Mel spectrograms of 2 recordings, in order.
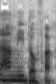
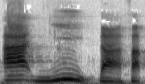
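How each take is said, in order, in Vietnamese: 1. Âm tiết thứ hai bắt đầu bằng âm M. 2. Âm tiết thứ hai bắt đầu bằng âm D. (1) "phúc kiến nó nói A Mi Đà Phật, nó tiếng Tàu" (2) "Còn nói tiếng Việt Nam là Nam mô A Di Đà Phật"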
